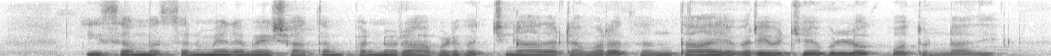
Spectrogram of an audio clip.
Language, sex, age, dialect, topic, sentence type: Telugu, female, 18-24, Southern, banking, statement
